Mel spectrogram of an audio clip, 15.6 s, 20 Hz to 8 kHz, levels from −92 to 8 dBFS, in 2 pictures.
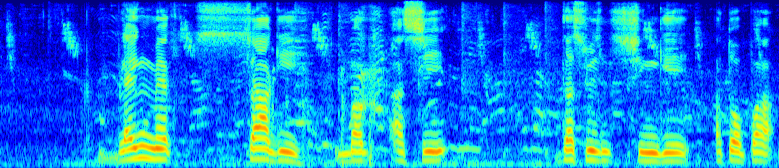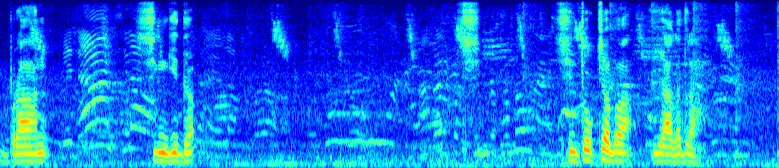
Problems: background sounds at intervals, background conversations at intervals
